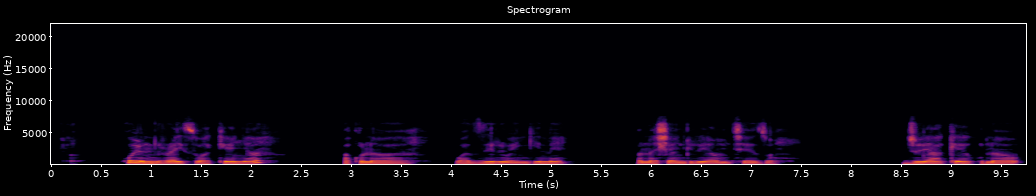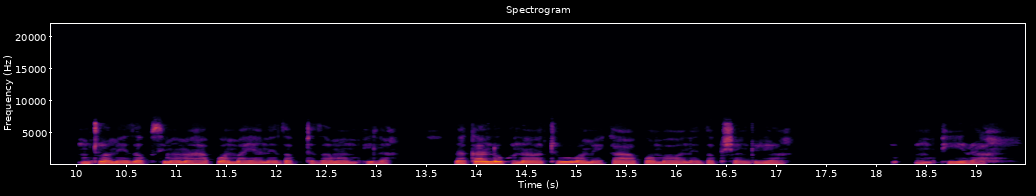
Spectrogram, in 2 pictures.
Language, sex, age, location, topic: Swahili, female, 18-24, Kisii, government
